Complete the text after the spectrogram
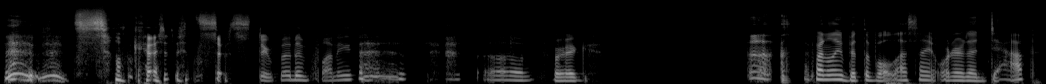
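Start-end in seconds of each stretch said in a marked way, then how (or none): none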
